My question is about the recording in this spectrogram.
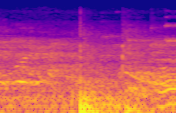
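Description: A futsal ball kicked once, a sharp thud about a second in, followed by a fainter knock, among players' voices.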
